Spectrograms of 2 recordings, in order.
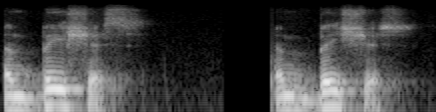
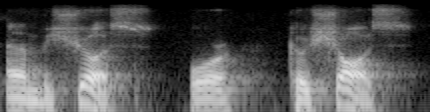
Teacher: this uh cluster of vowels right i owe you in all of these words is reduced to a schwa if you uh pay attention this last syllable is never stressed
